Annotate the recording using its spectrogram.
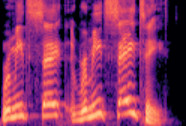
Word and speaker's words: Ramit Sethi: He is the author of I Will Teach You to Be Rich, Ramit Sethi. Am I saying it right? I'm sorry. – Yeah, you got it. You nailed it.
